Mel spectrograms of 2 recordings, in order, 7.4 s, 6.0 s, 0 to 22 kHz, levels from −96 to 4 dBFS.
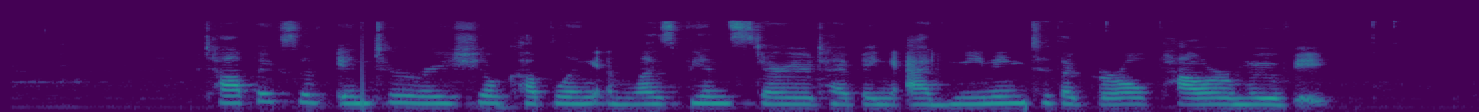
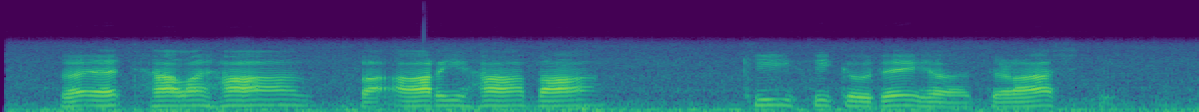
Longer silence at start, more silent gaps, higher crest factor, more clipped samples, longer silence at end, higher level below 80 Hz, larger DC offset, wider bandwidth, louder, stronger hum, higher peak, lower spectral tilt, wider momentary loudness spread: first, 1 s vs 0.05 s; neither; about the same, 18 dB vs 20 dB; neither; first, 0.75 s vs 0 s; second, -88 dBFS vs -36 dBFS; neither; first, 11.5 kHz vs 6 kHz; second, -50 LUFS vs -19 LUFS; neither; second, -32 dBFS vs 0 dBFS; second, -4.5 dB/octave vs -8 dB/octave; second, 7 LU vs 21 LU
